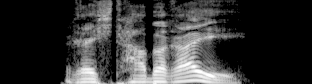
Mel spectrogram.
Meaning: self-opinionatedness, the tendency of a person to consider themselves right when disagreeing with other people
- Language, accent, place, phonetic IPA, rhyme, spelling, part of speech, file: German, Germany, Berlin, [ˌʁɛçthaːbəˈʁaɪ̯], -aɪ̯, Rechthaberei, noun, De-Rechthaberei.ogg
